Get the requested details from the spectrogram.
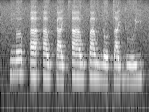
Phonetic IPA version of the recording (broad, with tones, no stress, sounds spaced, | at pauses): ŋ ɤː˧˥ p̚ ʔ a˧ h a˧˩ w k a˩ j t̪ʰ aː˧ w p a˧ w n o˩ t̪ a˩˧ j d uː˩˧ j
